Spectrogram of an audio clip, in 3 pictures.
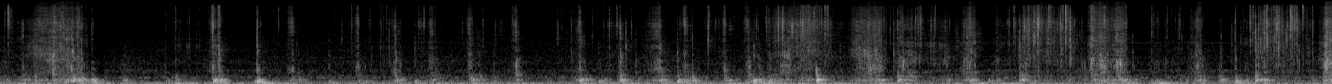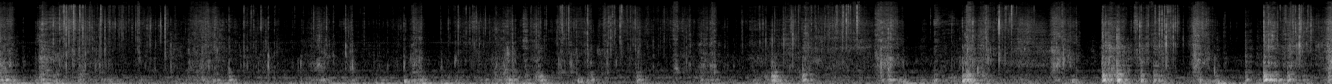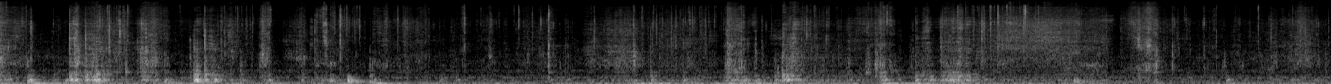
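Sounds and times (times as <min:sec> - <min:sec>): slime crackling and popping: 0:02.8 - 0:39.9.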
